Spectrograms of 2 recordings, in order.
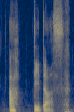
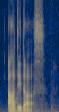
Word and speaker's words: Adidas: If you're American, you're probably pronouncing the sneaker brand, brand Adidas as A D that's completely wrong. – It's pronounced Adi Adidas. what? The emphasis should be in the first syllable, and the last syllable should be stretched out. Adidas.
